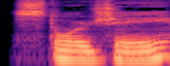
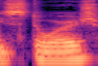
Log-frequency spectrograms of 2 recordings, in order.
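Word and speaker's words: Storj: like Jasmi, there's Rwave, there's store J, or should I say storage, but then it's spelled like SJ. Sometimes people call it storage, sometimes people call it store J.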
